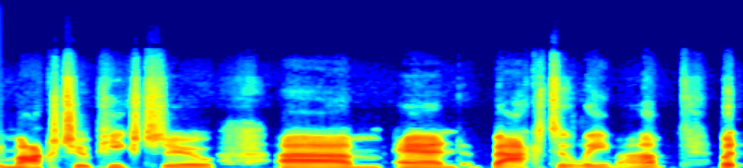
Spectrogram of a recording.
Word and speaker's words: Machu Picchu: which by the way we actually need to pronounce it correctly moksha Pikachu and back to Lima but if you're interested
